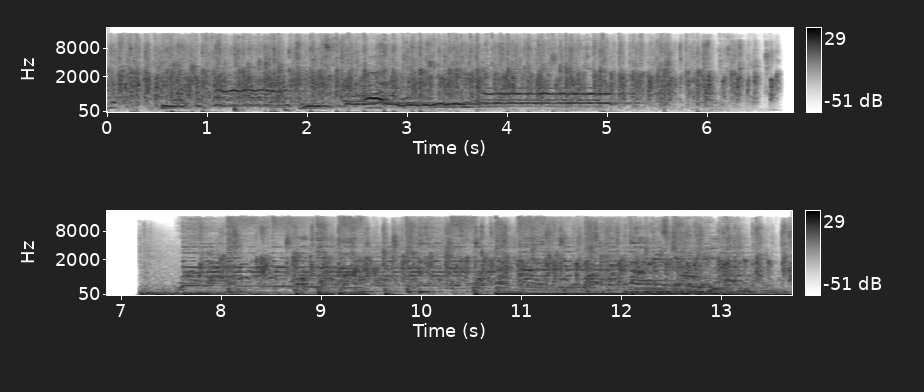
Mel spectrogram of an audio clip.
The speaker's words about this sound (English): But for now, please, a huge round of applause, please,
